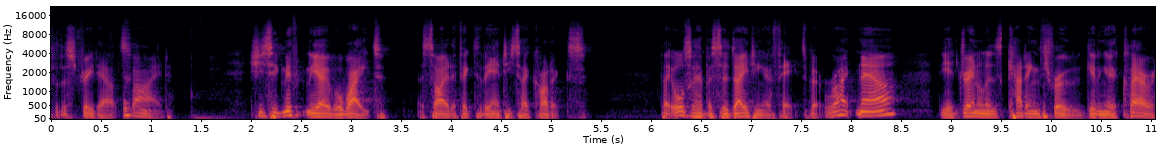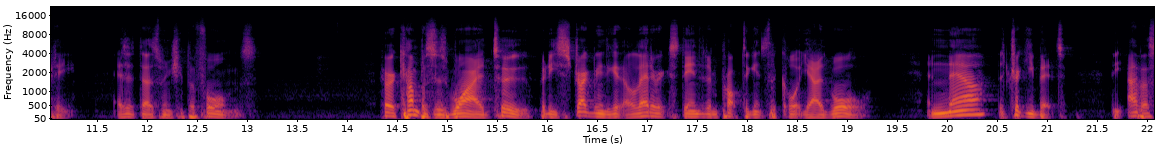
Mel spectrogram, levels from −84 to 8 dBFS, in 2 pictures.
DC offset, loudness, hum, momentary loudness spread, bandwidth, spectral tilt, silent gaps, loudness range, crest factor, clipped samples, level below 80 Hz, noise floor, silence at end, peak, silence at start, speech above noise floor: under 0.1%; -28 LUFS; none; 13 LU; 14 kHz; -6 dB/octave; none; 4 LU; 22 dB; under 0.1%; -48 dBFS; -68 dBFS; 0 s; -8 dBFS; 0 s; 40 dB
